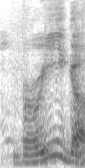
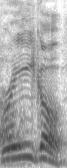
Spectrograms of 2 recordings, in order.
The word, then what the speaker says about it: Briegel: It's pronounced Briegel. Briegel. And now he says it, of course I fucking remember it. The fact that you remember the Mania shenanigans is pretty awesome. I'll eventually burn the pronunciation into your head via Briegel. Like seagull.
